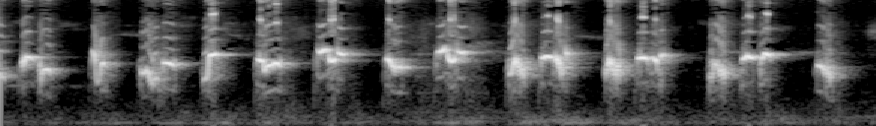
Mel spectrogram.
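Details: Provoked fighting call of the yellow-vented bulbul: crisp, liquid chirps in quick pairs, many ending in a rising whistle, spaced about a quarter-second apart in an eager, continuous run.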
